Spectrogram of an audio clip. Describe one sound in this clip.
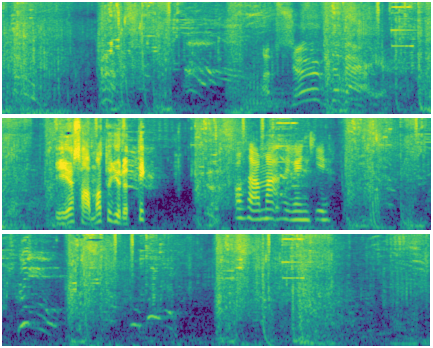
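Gunfire bursts from a game weapon.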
